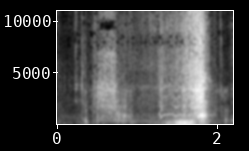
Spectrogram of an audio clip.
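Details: An adult podcaster who depends on a ventilator speaks while the mechanical ventilator's sound is heard in the background.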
